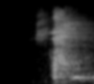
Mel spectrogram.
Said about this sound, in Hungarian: Egészségedre kívánok.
